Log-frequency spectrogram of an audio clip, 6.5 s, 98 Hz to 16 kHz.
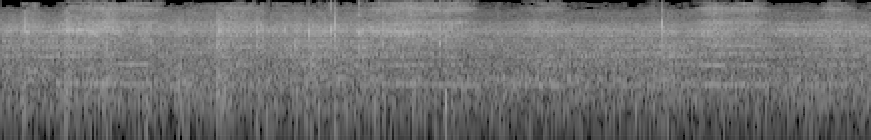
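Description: InterCity 125 high-speed train's Mark 3 coaches rolling past as it pulls away: a steady noise of steel wheels on rail. Sharp clicks come from the track, most of them in the first half, along with a few brief, faint squeals.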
